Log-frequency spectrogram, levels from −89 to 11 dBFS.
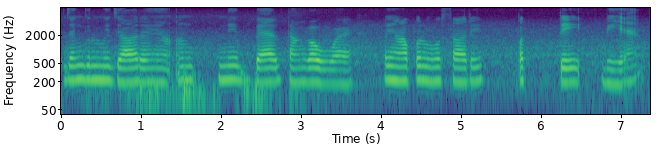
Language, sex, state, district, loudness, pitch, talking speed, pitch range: Hindi, female, Haryana, Charkhi Dadri, -17 LUFS, 200 Hz, 145 wpm, 195-220 Hz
